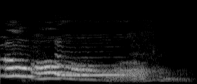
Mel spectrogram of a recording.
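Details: Siberian Husky Nixie sweet-talking for treats indoors: a two-second drawn-out, howl-like moan with rich harmonics, starting higher and sliding gradually downward before fading out.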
